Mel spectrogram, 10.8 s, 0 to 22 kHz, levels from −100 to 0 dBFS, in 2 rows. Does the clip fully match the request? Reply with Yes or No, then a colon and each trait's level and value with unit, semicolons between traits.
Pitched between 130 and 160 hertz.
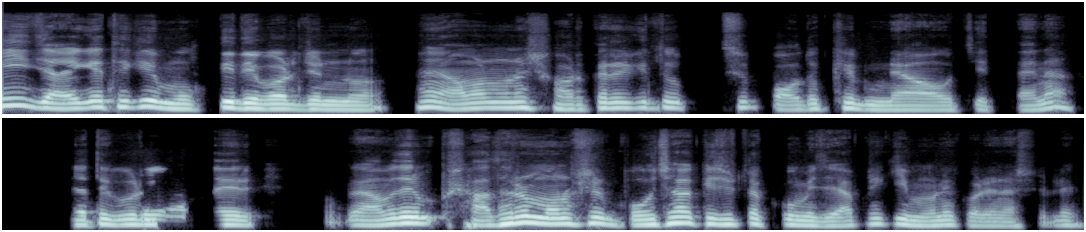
Yes: medium, 140 Hz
